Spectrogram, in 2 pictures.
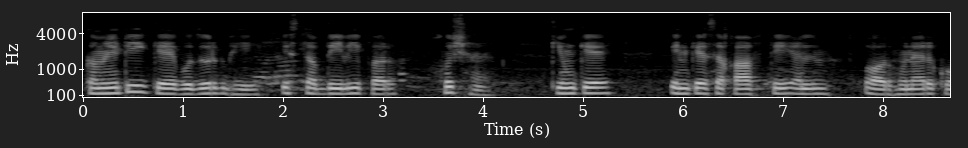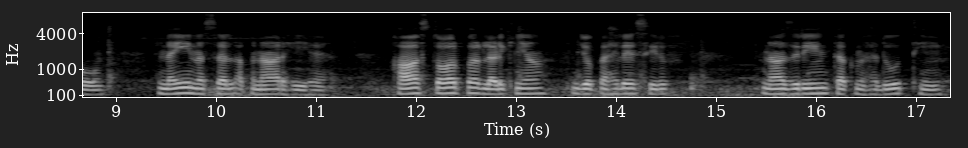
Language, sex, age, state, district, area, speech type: Urdu, male, 30-45, Bihar, Gaya, urban, spontaneous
